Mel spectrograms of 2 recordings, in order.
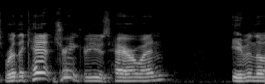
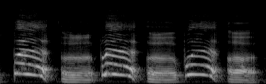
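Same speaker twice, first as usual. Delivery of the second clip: sing-song blah; 11 semitones higher, 5 dB louder, much slower than usual. Shown as a demonstration. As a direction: voice swooping way up then down. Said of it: "my voice naturally goes".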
